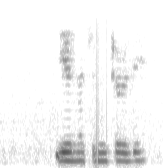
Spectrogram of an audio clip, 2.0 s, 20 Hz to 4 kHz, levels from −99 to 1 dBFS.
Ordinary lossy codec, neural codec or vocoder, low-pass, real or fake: AAC, 24 kbps; vocoder, 44.1 kHz, 128 mel bands, Pupu-Vocoder; 3.6 kHz; fake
